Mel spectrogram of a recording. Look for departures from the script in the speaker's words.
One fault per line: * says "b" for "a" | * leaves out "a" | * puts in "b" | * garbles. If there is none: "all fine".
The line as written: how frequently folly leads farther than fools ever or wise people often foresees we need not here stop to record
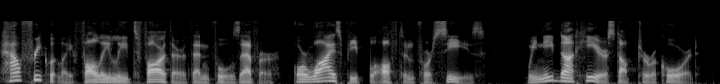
all fine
